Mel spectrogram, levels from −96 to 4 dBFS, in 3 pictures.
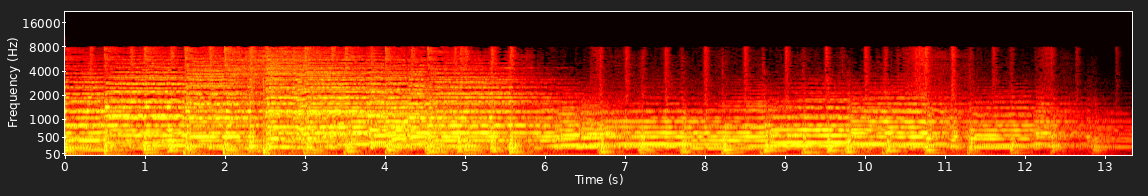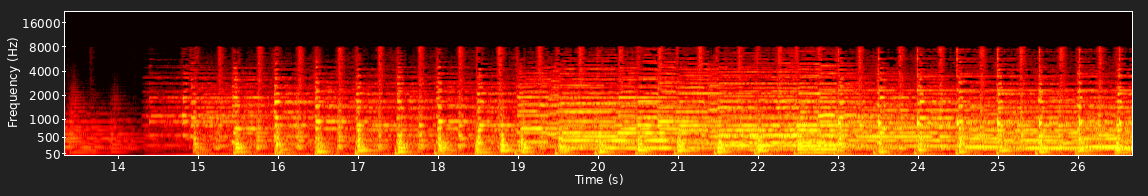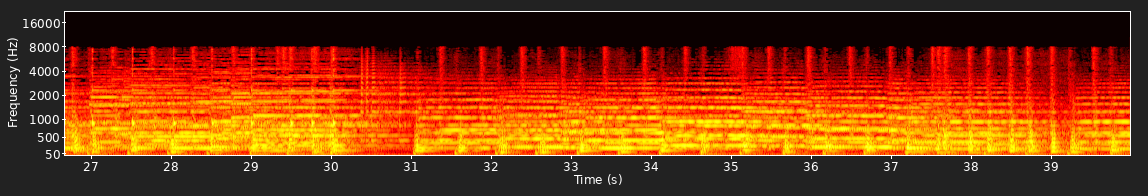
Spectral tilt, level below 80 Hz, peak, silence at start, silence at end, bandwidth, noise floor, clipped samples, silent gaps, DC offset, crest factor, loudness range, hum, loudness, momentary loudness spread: -5.5 dB/octave; -42 dBFS; -2 dBFS; 0 s; 0 s; 8.4 kHz; -51 dBFS; under 0.1%; none; 0.3%; 18 dB; 11 LU; none; -20 LUFS; 10 LU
